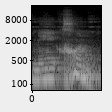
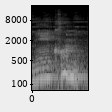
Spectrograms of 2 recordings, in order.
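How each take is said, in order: First: The middle consonant is a rough throaty kh. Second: The same.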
